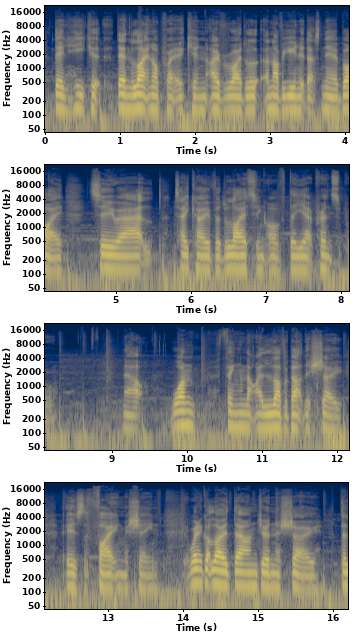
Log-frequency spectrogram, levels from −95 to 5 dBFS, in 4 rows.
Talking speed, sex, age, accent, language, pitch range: 165 wpm, male, 20-39, British, English, 110-130 Hz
